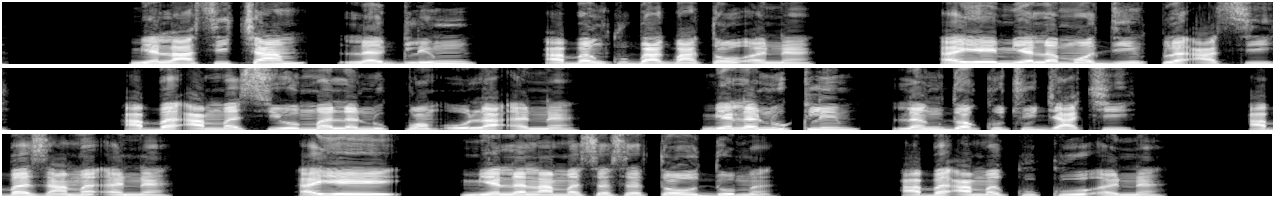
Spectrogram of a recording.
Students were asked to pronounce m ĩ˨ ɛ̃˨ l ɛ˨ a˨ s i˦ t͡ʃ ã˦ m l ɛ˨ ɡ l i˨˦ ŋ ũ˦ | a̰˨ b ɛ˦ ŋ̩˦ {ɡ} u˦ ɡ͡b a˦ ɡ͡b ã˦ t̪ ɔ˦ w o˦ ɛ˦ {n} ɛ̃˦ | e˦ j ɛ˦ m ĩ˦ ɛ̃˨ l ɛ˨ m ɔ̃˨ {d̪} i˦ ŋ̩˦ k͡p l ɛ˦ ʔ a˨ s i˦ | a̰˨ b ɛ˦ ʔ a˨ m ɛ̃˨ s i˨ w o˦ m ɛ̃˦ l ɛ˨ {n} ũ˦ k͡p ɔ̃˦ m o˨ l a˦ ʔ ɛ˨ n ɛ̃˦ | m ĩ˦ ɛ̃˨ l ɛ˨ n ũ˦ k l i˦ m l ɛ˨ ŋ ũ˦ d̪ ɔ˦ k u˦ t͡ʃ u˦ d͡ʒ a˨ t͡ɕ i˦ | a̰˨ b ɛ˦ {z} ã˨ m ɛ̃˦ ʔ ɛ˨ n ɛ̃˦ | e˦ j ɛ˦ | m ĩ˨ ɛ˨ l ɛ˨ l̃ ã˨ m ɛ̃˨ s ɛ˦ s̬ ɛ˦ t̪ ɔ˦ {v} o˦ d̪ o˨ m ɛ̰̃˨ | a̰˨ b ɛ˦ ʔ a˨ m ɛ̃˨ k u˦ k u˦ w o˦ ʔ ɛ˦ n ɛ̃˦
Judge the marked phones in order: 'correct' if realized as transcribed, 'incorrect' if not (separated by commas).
incorrect, correct, correct, correct, correct, incorrect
